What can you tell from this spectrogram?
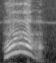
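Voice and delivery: loud, high playful shriek; mock startled yelp. A narrator's reading. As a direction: echo her fright with a teasing cry. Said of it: "mirroring her jump".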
